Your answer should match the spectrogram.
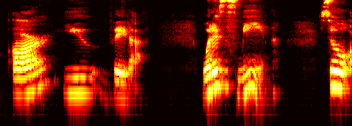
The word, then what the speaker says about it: Ayurveda: Ayurveda is pronounced capital letter R, capital letter U, Veda. R-U Veda.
